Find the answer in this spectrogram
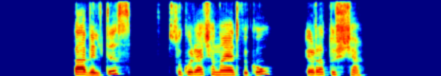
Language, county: Lithuanian, Vilnius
